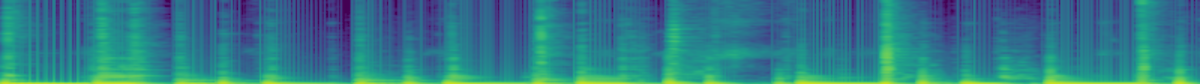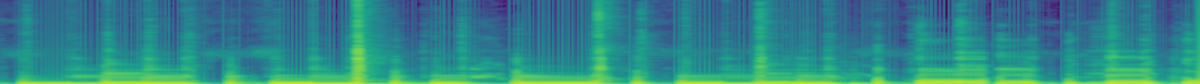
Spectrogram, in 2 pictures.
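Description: Unaccompanied electric bass guitar playing a funky line of short, detached plucked notes with percussive clicks between them. The line is a minor pentatonic groove with the added Dorian sixth.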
